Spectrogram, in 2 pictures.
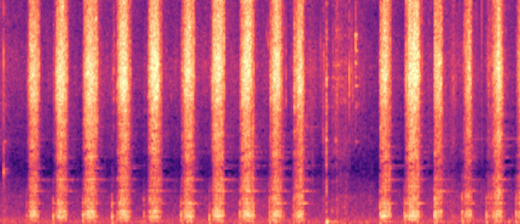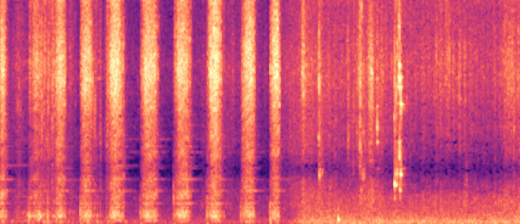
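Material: Rubber.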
